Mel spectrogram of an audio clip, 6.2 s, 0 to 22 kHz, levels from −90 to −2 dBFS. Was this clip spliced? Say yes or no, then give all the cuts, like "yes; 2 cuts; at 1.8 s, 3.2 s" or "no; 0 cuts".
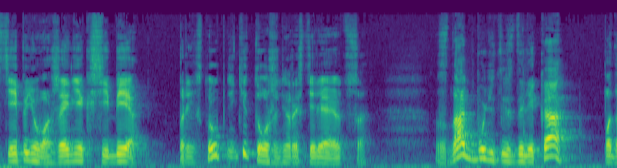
yes; 1 cut; at 1.6 s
